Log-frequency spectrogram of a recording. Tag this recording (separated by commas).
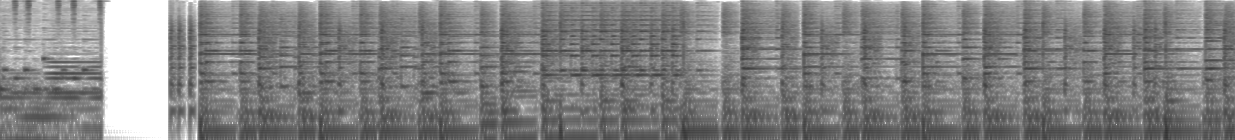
Music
